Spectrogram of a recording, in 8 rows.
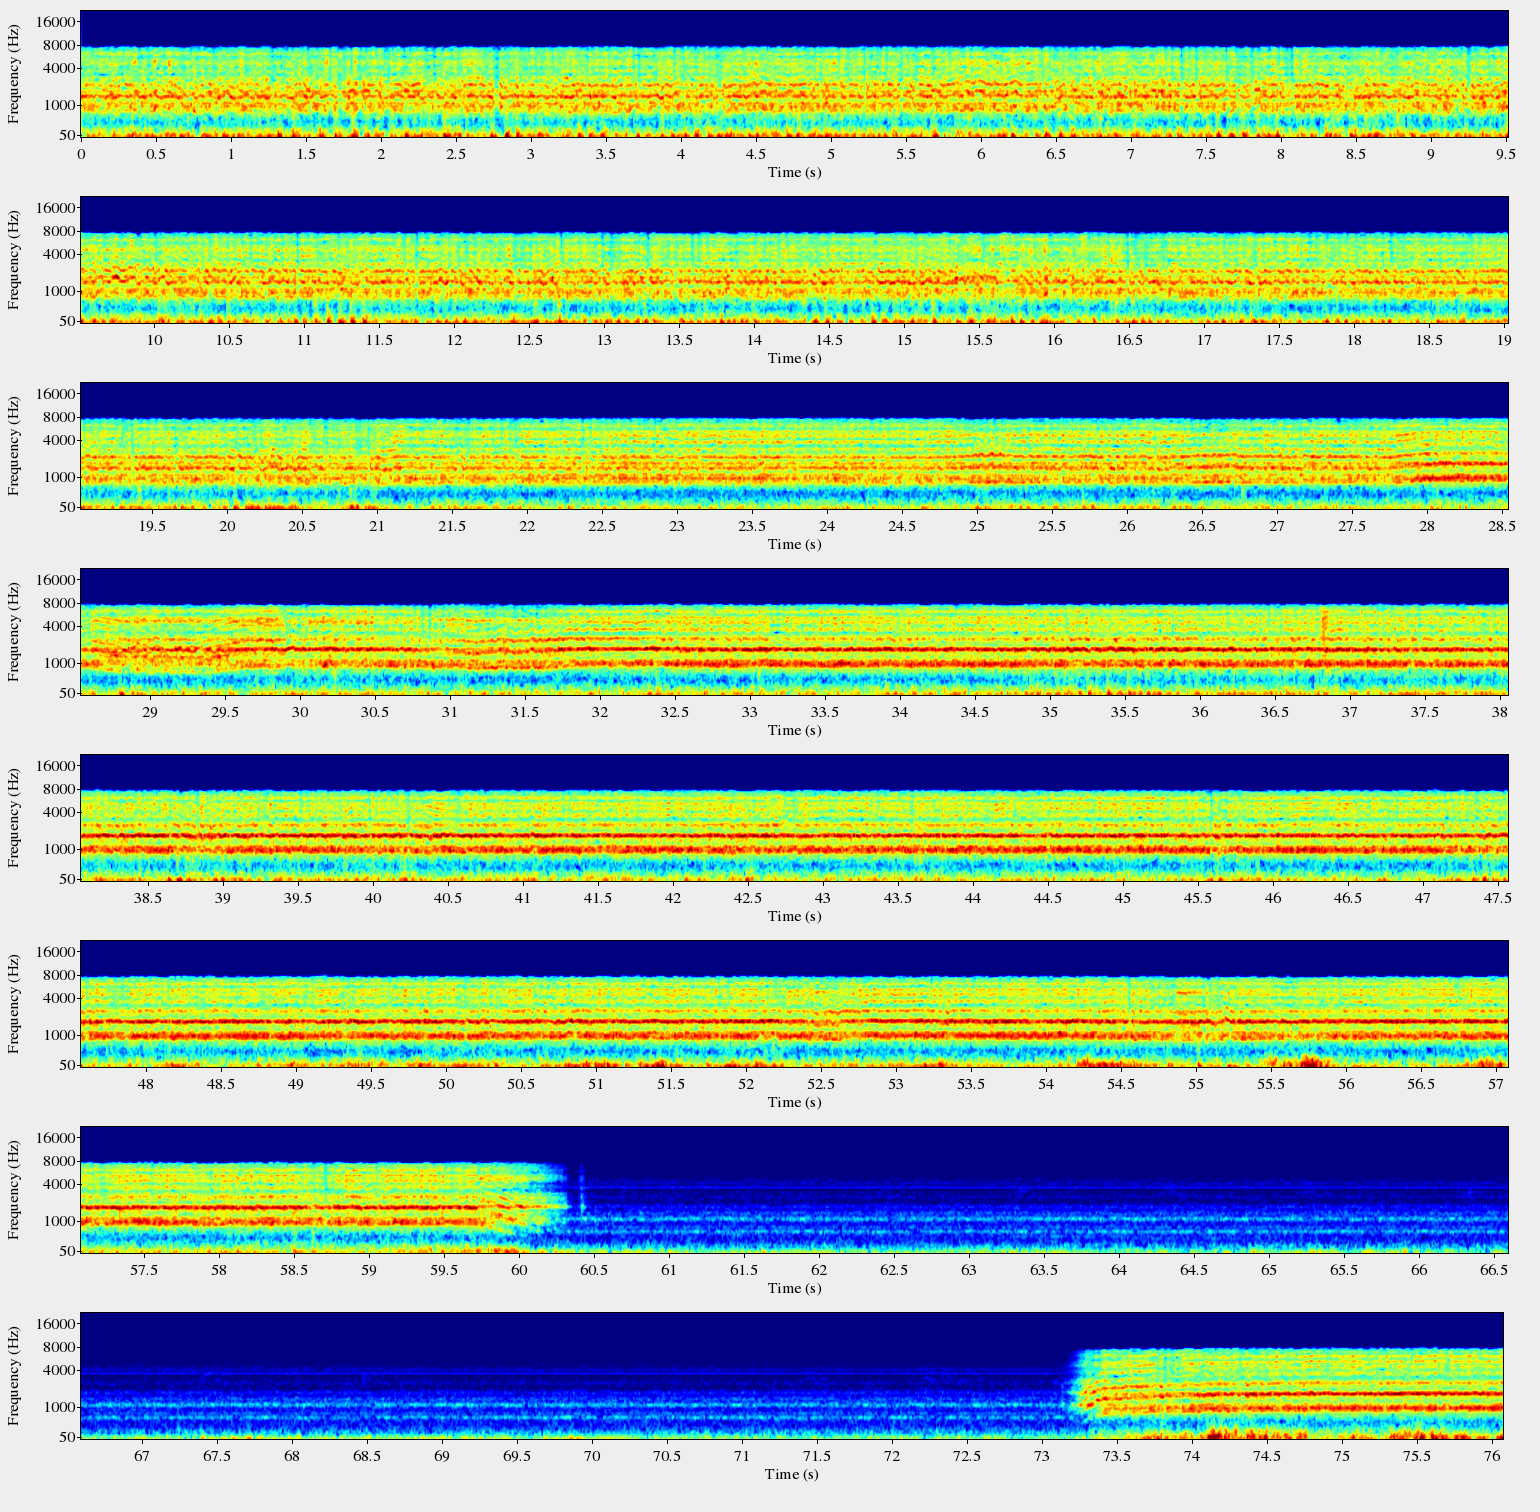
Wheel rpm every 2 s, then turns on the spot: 190, 200, 200, 190, 200, 200, 200, 200, 200, 200, 190, 200, 200, 200, 210, 220, 230, 230, 230, 230, 230, 230, 240, 230, 230, 230, 230, 230, 230, 210, 0, 0, 0, 0, 0, 0, 70, 230.
none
